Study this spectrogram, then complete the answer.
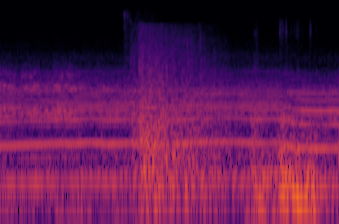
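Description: A car scrapes and crashes against a metal barrier.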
